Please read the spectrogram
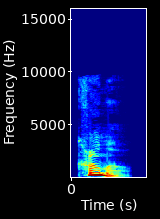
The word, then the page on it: chromo: British English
